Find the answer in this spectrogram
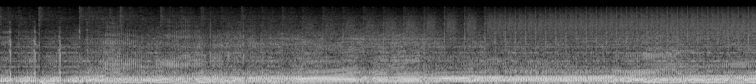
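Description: Yamaha dirt bike engine running under way, its pitch swinging down and back up about three to four seconds in, with background music playing over it.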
